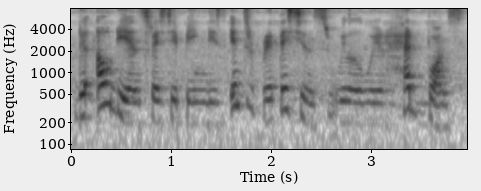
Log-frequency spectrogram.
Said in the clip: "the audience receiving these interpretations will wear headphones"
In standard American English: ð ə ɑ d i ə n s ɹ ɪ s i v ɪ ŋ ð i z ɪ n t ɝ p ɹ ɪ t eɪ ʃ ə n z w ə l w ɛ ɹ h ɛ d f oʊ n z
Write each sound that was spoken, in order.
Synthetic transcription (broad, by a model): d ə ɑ d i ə n s ɹ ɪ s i p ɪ ŋ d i s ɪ n t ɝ p ɹ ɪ t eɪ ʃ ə n s w ə l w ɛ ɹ h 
